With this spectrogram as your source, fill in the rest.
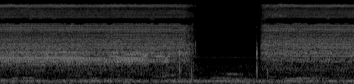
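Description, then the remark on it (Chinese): A 3000-series electric shaver bought from Pinduoduo, with an indicator light on, runs with a steady, loud buzzing hum and a thin high whine, cuts out for about half a second, then starts up again and keeps buzzing. “同款剃须刀为什么拼多多能比京东便宜60元？”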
